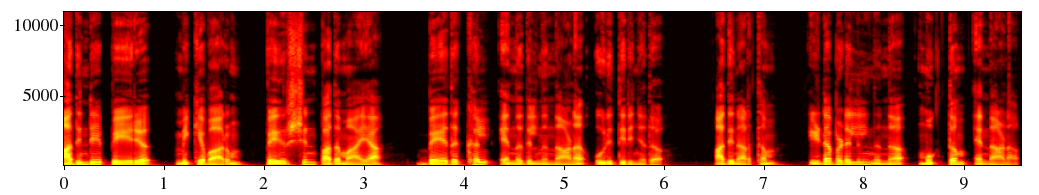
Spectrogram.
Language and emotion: Malayalam, neutral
